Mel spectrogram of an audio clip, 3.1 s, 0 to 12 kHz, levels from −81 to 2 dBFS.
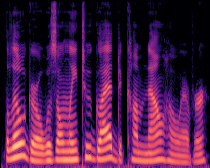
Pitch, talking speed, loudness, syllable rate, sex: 170 Hz, 210 wpm, -17 LUFS, 5.0 syllables/s, female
